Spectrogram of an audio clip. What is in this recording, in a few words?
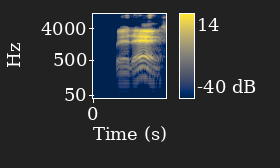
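"beres", Malay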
